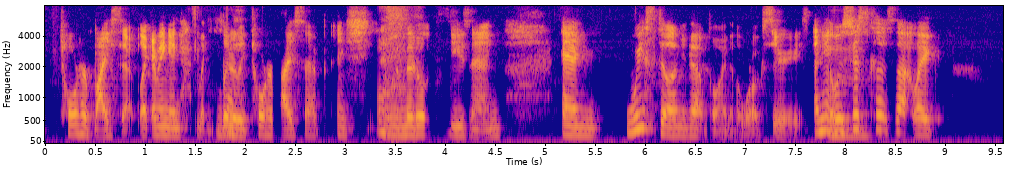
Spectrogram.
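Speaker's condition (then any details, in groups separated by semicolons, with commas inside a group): Cleft lip and palate, severe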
